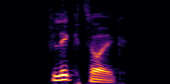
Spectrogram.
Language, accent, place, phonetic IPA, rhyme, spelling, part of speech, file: German, Germany, Berlin, [ˈflɪkˌt͡sɔɪ̯k], -ɪkt͡sɔɪ̯k, Flickzeug, noun, De-Flickzeug.ogg
- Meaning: 1. sewing kit 2. tools for sewing, needles and thread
